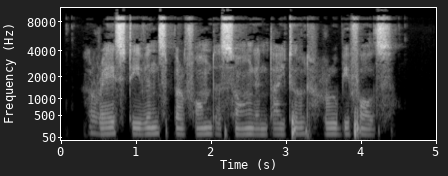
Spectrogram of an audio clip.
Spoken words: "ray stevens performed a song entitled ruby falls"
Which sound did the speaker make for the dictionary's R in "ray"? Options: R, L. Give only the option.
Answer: R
